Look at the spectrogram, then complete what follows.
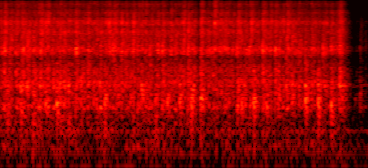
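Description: Ice rattling hard inside a metal tin cocktail shaker being shaken vigorously, a dense continuous rattle that stops near the end.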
